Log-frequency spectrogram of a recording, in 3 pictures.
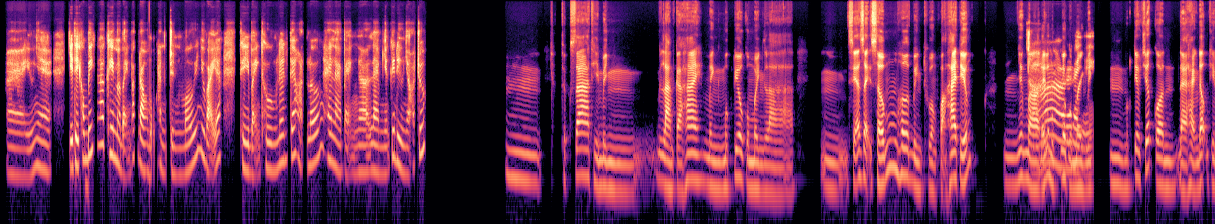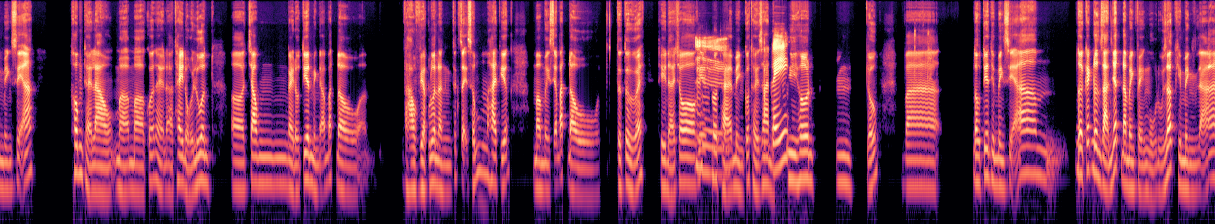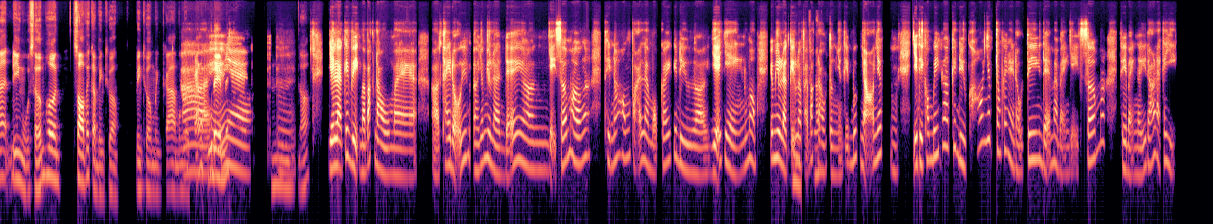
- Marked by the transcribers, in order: tapping; laughing while speaking: "Ừm"; other background noise
- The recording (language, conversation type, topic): Vietnamese, podcast, Bạn làm thế nào để duy trì động lực lâu dài khi muốn thay đổi?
